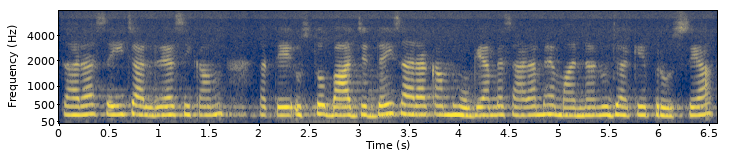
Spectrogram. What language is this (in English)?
Punjabi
